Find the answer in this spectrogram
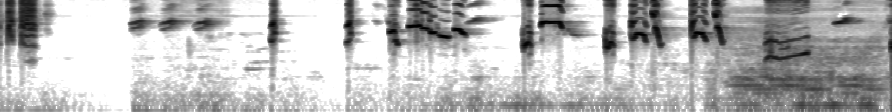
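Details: Kacer, or Oriental magpie-robin, singing scattered harsh squeaks, twangy downward slides and chatter in rough fill-in style used to provoke rival contest birds; a noisy rasping passage near the end.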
